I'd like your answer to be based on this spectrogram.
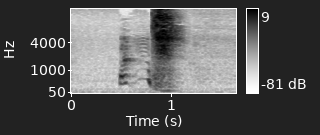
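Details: Girl doing a COVID-19 nasal swab test: a short indrawn breath followed by one sharp, explosive sneeze induced by the nose swab.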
